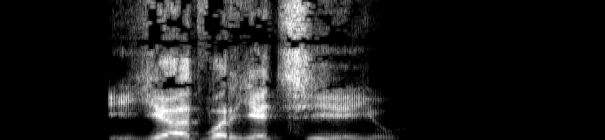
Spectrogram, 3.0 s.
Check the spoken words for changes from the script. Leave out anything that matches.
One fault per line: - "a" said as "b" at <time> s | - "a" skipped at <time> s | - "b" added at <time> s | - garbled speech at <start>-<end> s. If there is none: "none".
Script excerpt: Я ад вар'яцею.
none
